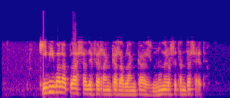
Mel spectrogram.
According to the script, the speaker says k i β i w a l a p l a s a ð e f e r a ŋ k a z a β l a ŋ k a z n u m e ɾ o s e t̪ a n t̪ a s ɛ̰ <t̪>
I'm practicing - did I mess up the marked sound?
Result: no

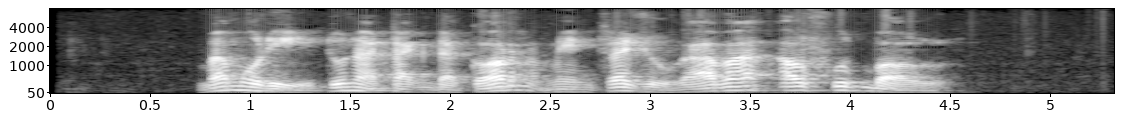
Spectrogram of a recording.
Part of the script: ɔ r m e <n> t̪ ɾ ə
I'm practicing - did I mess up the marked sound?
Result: no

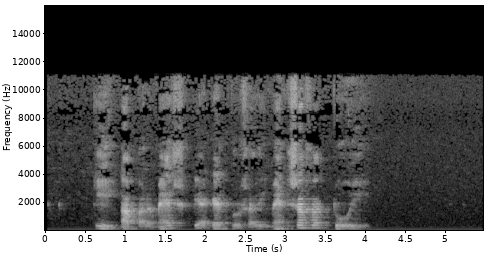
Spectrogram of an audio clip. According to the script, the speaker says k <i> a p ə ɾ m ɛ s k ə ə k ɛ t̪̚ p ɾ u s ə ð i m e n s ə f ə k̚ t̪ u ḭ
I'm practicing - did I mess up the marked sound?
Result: no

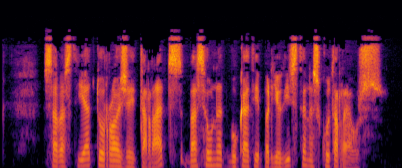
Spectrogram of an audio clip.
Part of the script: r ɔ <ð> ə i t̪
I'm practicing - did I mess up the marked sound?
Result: yes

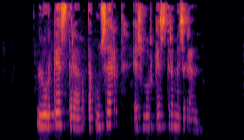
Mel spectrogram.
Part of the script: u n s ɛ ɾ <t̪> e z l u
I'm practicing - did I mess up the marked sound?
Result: no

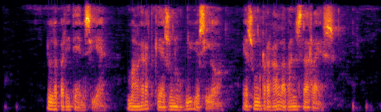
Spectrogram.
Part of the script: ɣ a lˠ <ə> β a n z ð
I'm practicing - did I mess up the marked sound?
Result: no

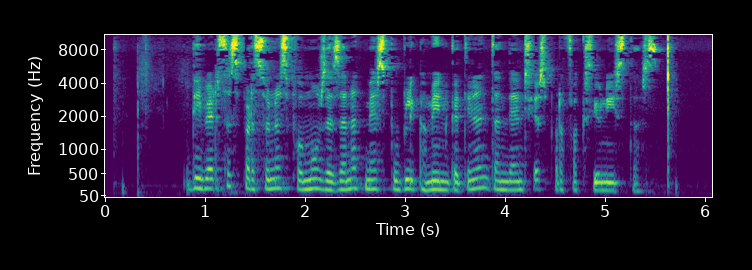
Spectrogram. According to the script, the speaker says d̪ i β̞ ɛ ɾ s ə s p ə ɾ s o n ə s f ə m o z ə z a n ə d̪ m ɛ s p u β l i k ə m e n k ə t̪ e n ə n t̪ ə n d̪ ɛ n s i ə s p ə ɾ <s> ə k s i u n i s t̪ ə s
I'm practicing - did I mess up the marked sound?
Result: yes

